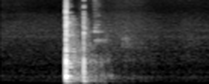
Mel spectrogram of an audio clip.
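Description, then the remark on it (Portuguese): Glass breaking during a live stream from a studio: a sharp, bright crash followed quickly by a second impact, then a short scatter of fading tinkles and one faint high clink a moment later. No one speaks. “Quebrou um vidro aí. Vocês ouviram, cara?”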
